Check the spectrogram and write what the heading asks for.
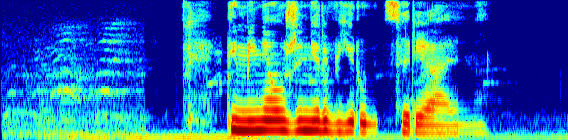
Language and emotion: Russian, angry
